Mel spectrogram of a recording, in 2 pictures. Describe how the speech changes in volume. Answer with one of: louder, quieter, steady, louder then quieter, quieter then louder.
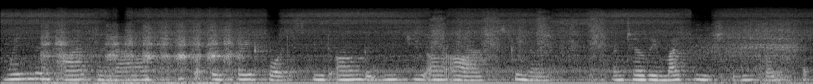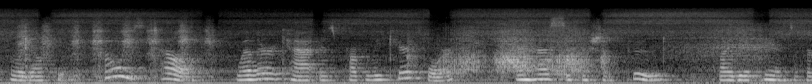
steady.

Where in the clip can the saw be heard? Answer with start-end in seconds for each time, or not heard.
0.4-2.5, 4.1-6.2, 8.2-10.3, 12.2-14.2.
